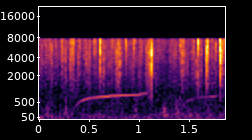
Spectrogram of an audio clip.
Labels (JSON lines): {"label": "biophony", "recorder": "SoundTrap 300"}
